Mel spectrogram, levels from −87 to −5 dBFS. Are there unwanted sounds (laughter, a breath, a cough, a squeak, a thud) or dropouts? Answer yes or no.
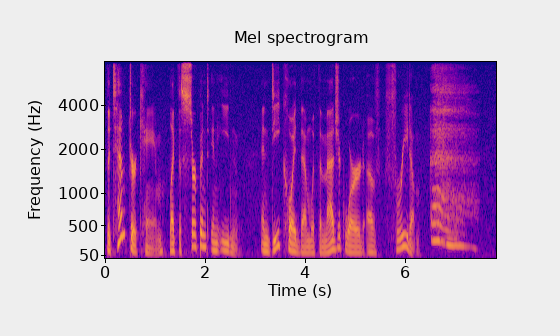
yes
